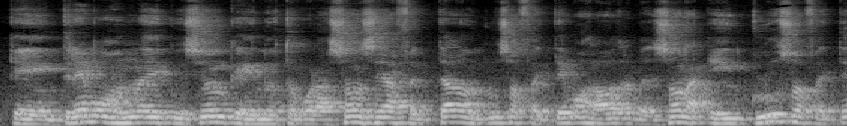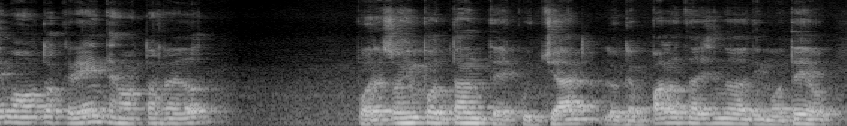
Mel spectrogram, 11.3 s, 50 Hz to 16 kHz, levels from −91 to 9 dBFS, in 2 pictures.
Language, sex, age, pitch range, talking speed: Spanish, male, 20-39, 125-160 Hz, 195 wpm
